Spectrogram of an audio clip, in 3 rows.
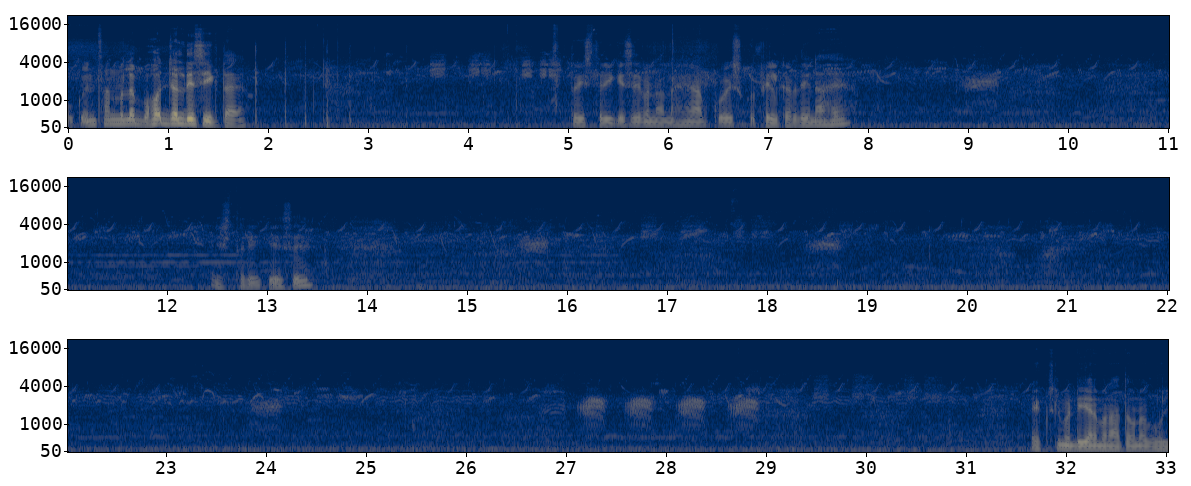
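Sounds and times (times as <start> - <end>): faint bird chirping: 0.0 - 33.0
short bird calls: 7.8 - 31.6.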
